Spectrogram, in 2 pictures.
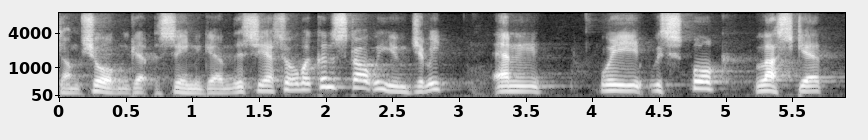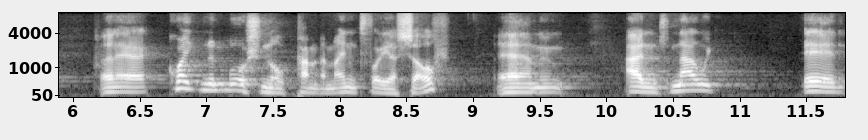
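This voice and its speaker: A man's voice: medium pitch, animated, normal speed, warm tone. A man, hosting an interview on location for a local channel. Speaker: host interviewer for a town TV channel.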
